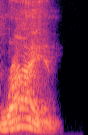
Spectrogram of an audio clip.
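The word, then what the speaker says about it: Rhyne: Ryan Howard, team. – Ryan? You said Ryan? – Yes, Ryan. – Ryan is a girl. – Yes. R-H-Y-N-E, I think is how she pronounces it.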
